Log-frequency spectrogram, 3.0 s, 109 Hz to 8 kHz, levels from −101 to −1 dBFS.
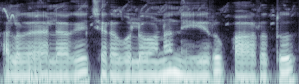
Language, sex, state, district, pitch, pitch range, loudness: Telugu, male, Andhra Pradesh, Sri Satya Sai, 85 Hz, 85-95 Hz, -16 LUFS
